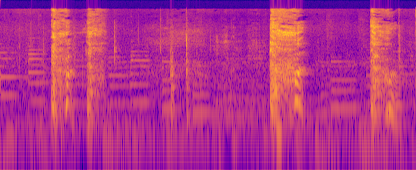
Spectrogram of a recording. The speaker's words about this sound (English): As you know, cough up a lung, …, cough up a lung.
